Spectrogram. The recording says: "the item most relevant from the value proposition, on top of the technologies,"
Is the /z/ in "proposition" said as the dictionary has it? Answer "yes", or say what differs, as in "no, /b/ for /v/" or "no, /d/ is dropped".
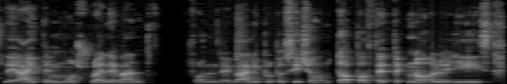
no, /s/ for /z/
